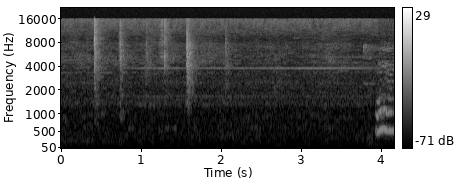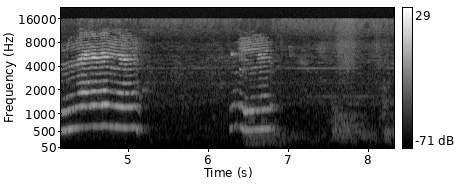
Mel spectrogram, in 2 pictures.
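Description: A Siamese cat meows twice, a long call of over a second and then a shorter one, calling for its owner. A few faint clicks come before the calls.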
